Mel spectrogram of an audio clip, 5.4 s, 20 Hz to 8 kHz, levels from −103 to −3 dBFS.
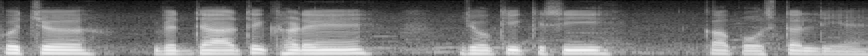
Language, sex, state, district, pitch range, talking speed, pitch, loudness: Hindi, female, Chhattisgarh, Bilaspur, 115-130 Hz, 120 wpm, 125 Hz, -17 LUFS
